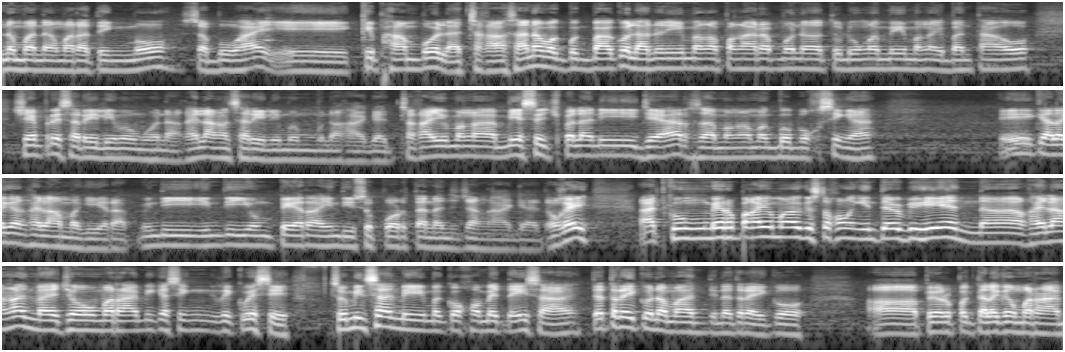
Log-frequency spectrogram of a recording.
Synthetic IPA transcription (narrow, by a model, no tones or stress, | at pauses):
ɐnomanɐŋmɐɾɐt̪ɪŋmo̞sɐbuːhɐjʔɛkɪphambo̞lɐt̪̚t͡ʃɐkasaːnɐwɐɡ̚pɐɡ̚baːɡo̞laːnonɐjʊŋmɐŋapɐŋaːɾɐp̚mo̞nɐt̪ʊluːŋɐnmo̞jʊŋmɐŋaʔɪbant̪aːʔo̞ | ʃɛmpɾɛsɐɾiːlɪmomunɐ̰kɐʔɪlaːŋɐnsɐɾiːlɪmomuːnɐkɐ̰ʔɐɡad̪̚t͡ʃɐkajʊŋmɐŋamɛsɛd͡ʒpɐlanid͡ʒɛʔaɾsɐmɐŋamɐɡ̚boboksɪŋa | ʔɛkt̪ɐlɐɡaŋkɐjɪlaːŋɐnmɐɡhiːɾɐ̰p̚hɪnd̪ihɪnd̪ijʊŋpɛːɾɐhɪnd̪isʊpo̞ɾt̪ɐnɐʃaŋkɐ̰ʔɐɡa̰d̪ʔo̞ːkɛj | ʔɐt̪̚kʊŋmɛɾo̞npɐkɐjoŋmɐŋaɡʊst̪okoɐŋʔɪnt̪ɛɹbjʊhɪɪnːɐkɐʔɪlaːŋɐnmɛd͡ʒo̞mɐɾaːmɪkɐsiŋɾɛkwɛsɛ | so̞minsɐnmɐjmɐɡ̚kokomɛnt̪nɐʔɪsat̪ɪnɐt̪ɾajkonɐmant̪ɪnɐt̪ɾajko̞ | ʔapɛːɾo̞pɐɡ̚t̪ɐlɐɡaŋmɐɾaːm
